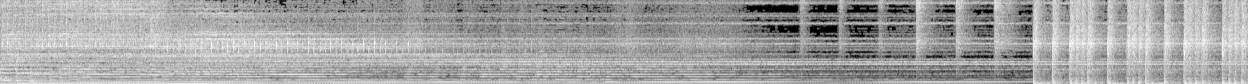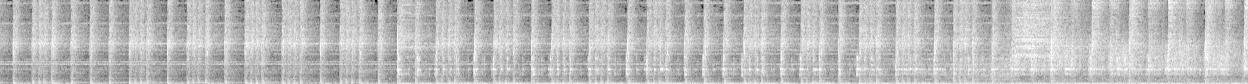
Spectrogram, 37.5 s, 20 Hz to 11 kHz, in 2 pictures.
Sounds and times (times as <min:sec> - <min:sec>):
Music: 0:00.0 - 0:37.4.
